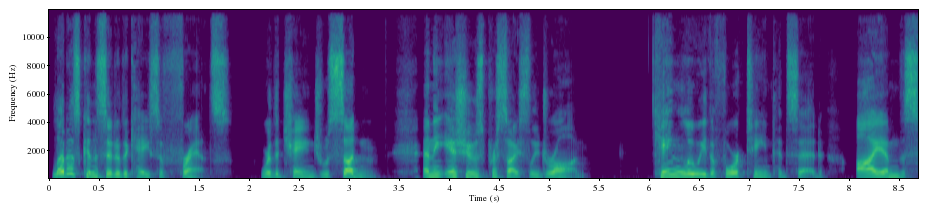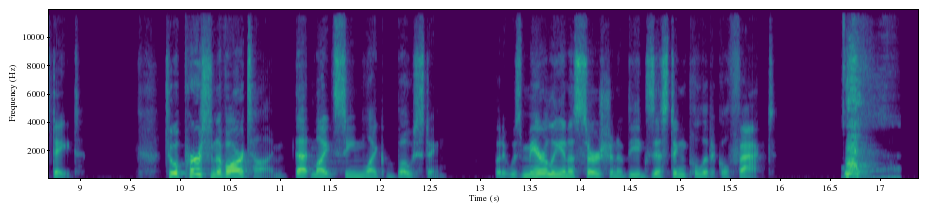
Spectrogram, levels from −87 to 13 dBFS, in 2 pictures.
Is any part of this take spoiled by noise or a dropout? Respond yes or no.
yes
